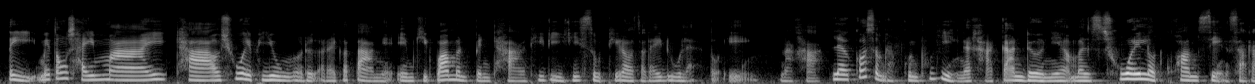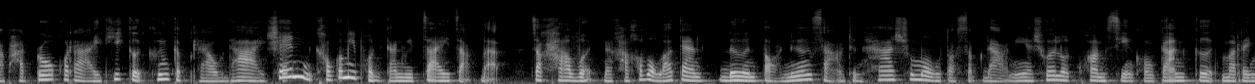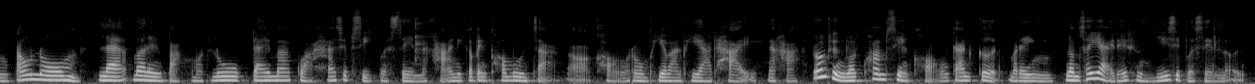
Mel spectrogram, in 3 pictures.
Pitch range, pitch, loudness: 160-200 Hz, 180 Hz, -23 LUFS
